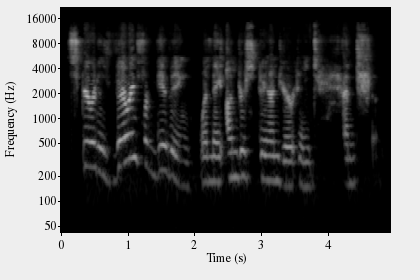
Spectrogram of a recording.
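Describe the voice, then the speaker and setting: A woman with a New York accent speaks at a very slow pace in a medium pitch. Her tone is bright and sharp, her intonation lively. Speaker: spiritual teacher and reverend. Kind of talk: casual spiritual chat.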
